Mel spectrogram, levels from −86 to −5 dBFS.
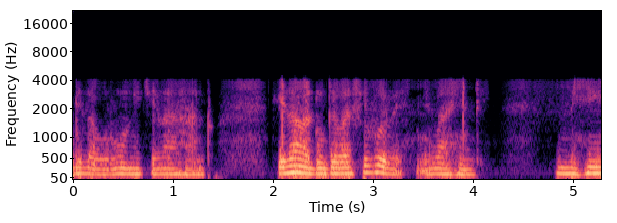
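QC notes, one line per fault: Throughout: Opus compression. The encoder was most likely Opus in its music (CELT) mode, starved of bits and keeping only a narrowband signal, which fits a rate around 8 kbps. With so few bits, band energies are kept but their detail is filled by folding or noise, so the speech turns rough, grainy and hissy rather than swirly. Nothing survives above 4 kHz, leaving the audio dull and boxy.
2.09–2.11 s and 3.90–3.92 s: loud pop. A sudden voltage step or pulse was added to the signal, likely from a switch, connector, static discharge or driver glitch. The following circuitry shapes it into a brief spike about 15 dB above the speech level. Each event is heard as a single sharp pop on top of the speech, which carries on underneath without a break.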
